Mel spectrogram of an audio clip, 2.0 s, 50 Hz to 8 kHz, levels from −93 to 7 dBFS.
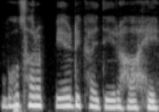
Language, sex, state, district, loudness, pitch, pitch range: Hindi, female, Arunachal Pradesh, Lower Dibang Valley, -12 LUFS, 210 Hz, 185-225 Hz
